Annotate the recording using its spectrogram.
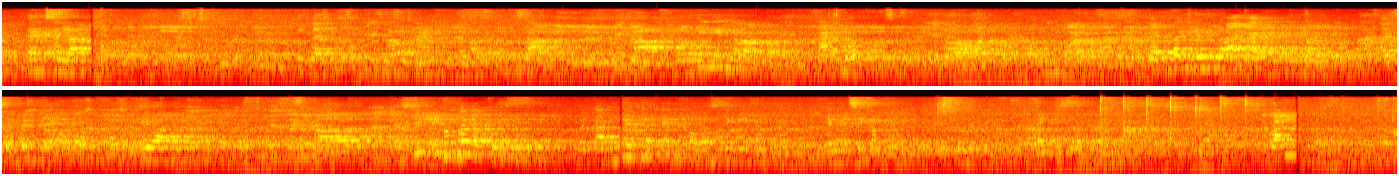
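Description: A younger woman speaks with animation into a microphone, heard through a loudspeaker.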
